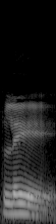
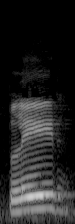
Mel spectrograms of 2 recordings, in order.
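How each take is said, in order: First: The final d sound is dropped. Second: The final d sound is pronounced. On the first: The speaker calls it wrong. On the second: The speaker calls it right.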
